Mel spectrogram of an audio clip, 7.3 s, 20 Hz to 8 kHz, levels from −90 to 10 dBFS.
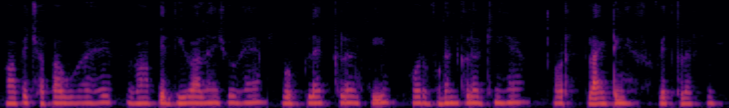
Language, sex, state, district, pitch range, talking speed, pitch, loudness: Hindi, male, Bihar, Samastipur, 160-175 Hz, 205 wpm, 170 Hz, -41 LUFS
